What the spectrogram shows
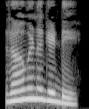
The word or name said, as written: ರಾವಣಗೆಡ್ಡೆ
